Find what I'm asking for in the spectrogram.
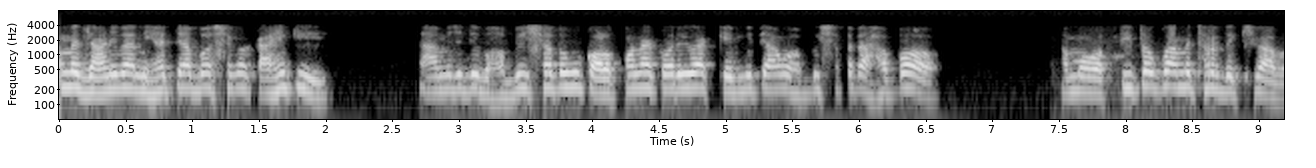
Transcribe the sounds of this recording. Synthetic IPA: med͡ʒaɽ̃ibaniɦɔt̪jabɔsɔkɔkaɦĩki | amed͡ʒɔd̪ibʱɔbisjɔt̪ɔkukɔɭpɔnakɔɾibakemit̪iambʱɔbisjɔt̪ɔʈaɦɔbɔ | amɔːt̪it̪ɔkuamet̪ʰɔɾed̪ekʰibabɔ

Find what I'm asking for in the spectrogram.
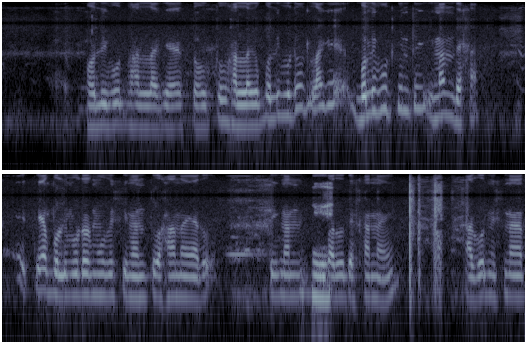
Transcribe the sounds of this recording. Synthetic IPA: holibudbʱalːaɡɛsotʊbʱalːaɡɛbolibudɔɹlaɡɛbolibudkintuimandɛkʰa | etijabolibudɔɹmuɹbisimantʊaɦanajaɹutimanbaɹudɛkʰanaj | aɡonisna

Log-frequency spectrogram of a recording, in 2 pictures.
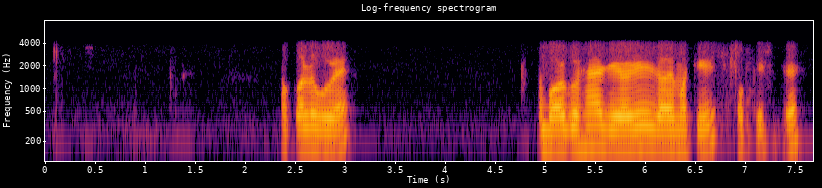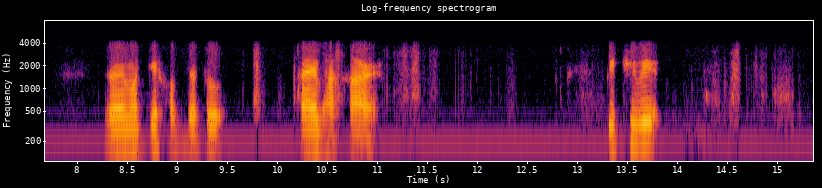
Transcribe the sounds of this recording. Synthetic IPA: xɔkɔlʊbuɹɛ | bɔɹɡuɦajzioɹizɔjmɔtiɹpokɹitɔtɛ | zɔjmɔtixɔb̚zɔtʊ | kajbʱaxaɹ | pɹitʰibi

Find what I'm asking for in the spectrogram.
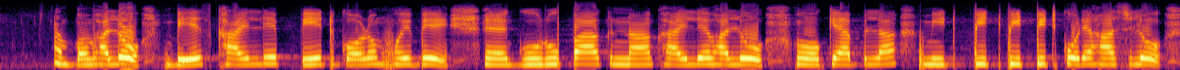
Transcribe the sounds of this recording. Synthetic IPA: bʱalobeskʰajlepeʈɡɔɾomɦojbe | ɡuɾupaknakʰajlebʱalo | kɛblamiʈpiʈpiʈpiʈkoɾeɦãʃlo

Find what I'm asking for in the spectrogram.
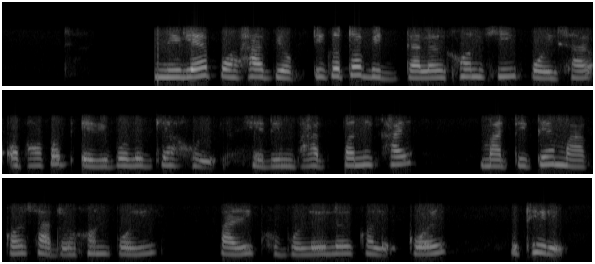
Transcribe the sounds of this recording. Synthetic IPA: nilɛpɔɹabjɔktiɡɔtɔbidjalɔjkʰɔnxipojsaɹʔɔbʱabɔteɹibɔloɡijahojxedinbʱad̚panikʰaj | matitɛmakɔɹsadɔɹkʰɔnpoɹi | paɹikʰubɔlojlojkoj | utʰil

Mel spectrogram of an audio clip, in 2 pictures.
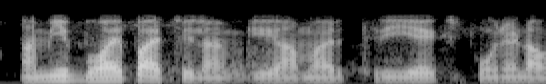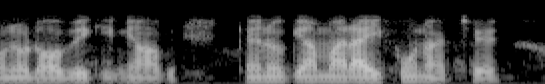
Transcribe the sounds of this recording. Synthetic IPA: əmiebʱɔjpat͡ʃʰilamkiamaɾt̪ʰɾieksfonːeɖawnloɖɦɔʋekineaʋe | kɛnõkeamaɾaaːifonat͡ʃʰe

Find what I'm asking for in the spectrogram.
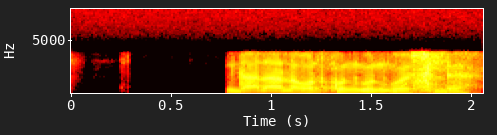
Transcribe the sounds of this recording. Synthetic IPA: dadalɔɡɔt̚kunɡunɡojsilɛ

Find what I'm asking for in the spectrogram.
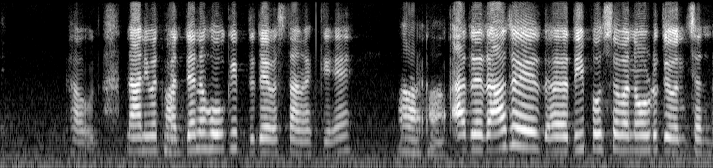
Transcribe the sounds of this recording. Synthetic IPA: ɦɐwd̪unaːniʋɐt̪ːumɐd̪ʱjɐnɐɦo̞ːɡid̪ːud̪eːʋɐst̪ʰaːnɐkːe | ɦaːa̰ːd̪ɐɾeɾaːd͡ʒɐd̪iːpoːsɐʋɐnoːɽud̪eond̪t͡ʃɐnd̪ɐ

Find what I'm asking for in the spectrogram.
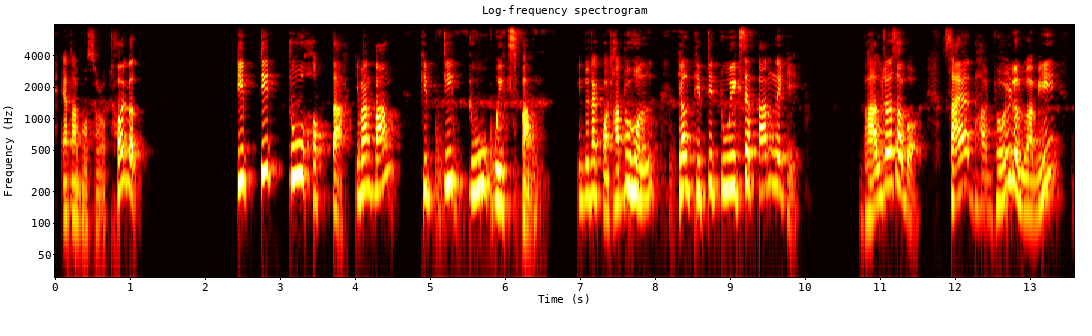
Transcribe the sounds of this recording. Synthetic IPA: ɛta̰bɔ̰sɔ̰ɹɔ̰thɔjɡɔl | pʰip̚ʰtituhɔp̚ta̰kimanpam | pʰip̚ʰtituwikspa̰m | kintuɛtakɔtʰatʊɦolkɛɔlpʰip̚ʰtituwiksɛpamnekḭ | bʱa̰ldʰʱɔasabɔ̰ | sajɛbʱadʱoɹilolʊ̃ami

